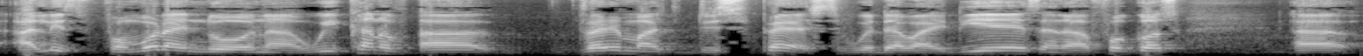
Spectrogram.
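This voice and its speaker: This is a man speaking on a radio panel. His voice is bright and forceful, and his delivery is halting, full of pauses while he searches for the right words. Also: mid-range voice. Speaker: reverend asking a panel question.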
